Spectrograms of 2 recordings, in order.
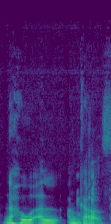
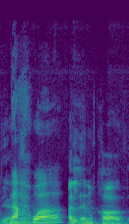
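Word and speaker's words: نحو الإنقاذ: And again, you are also the founding member of Nahu al-Anqadh. You don't pronounce the Z? Nahwa, the word. Nahwa al-Inqadh, saving. al-Anqadh.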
